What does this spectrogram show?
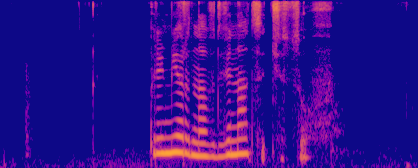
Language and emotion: Russian, neutral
